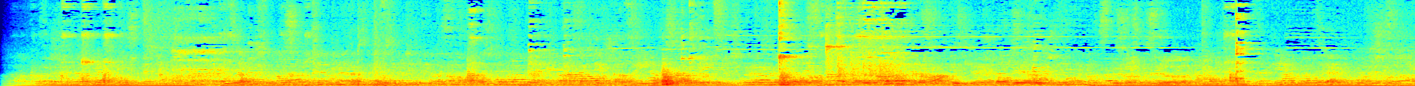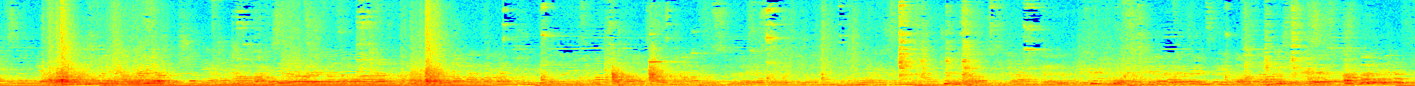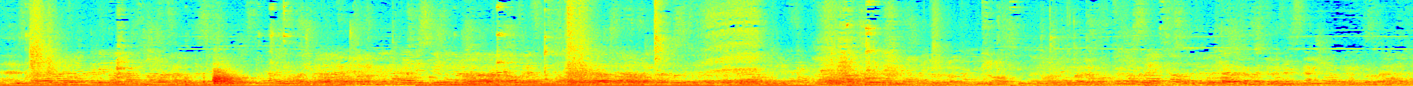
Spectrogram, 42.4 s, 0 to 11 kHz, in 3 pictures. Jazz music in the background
0:11.2 0:40.0

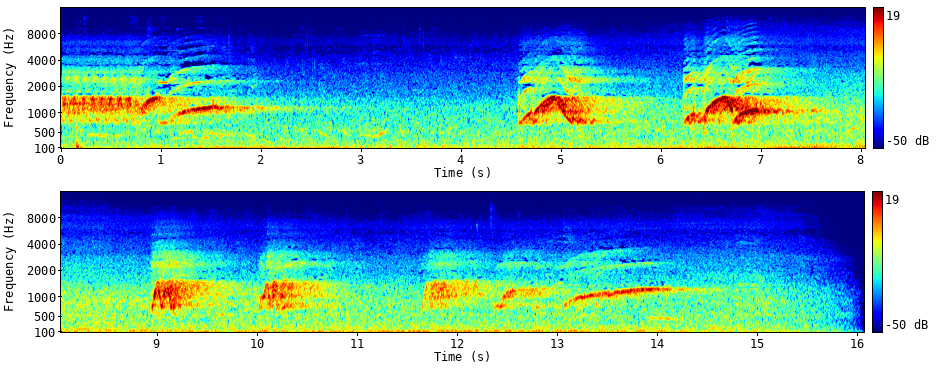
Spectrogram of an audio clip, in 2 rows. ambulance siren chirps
0:00.0 0:02.4, 0:04.6 0:07.7, 0:08.9 0:10.9, 0:11.6 0:14.6

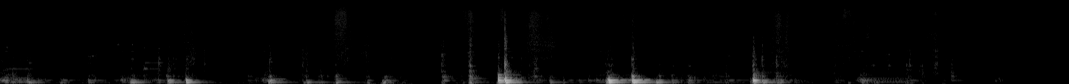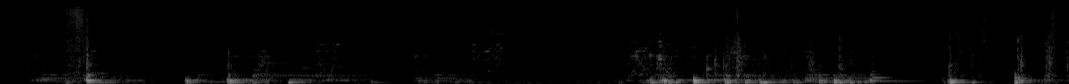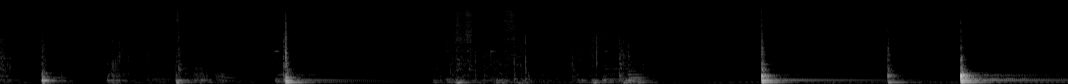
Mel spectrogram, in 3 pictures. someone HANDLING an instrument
0:01.2 0:10.3, 0:10.9 0:15.9, 0:16.9 0:24.7, 0:25.7 0:29.2

